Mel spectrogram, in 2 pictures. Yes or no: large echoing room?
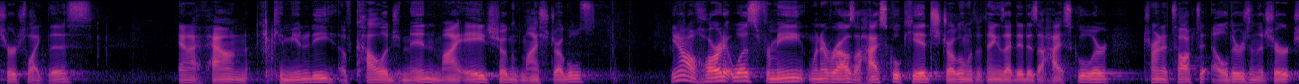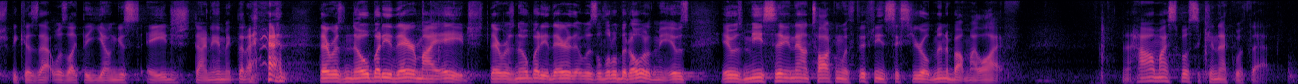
yes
